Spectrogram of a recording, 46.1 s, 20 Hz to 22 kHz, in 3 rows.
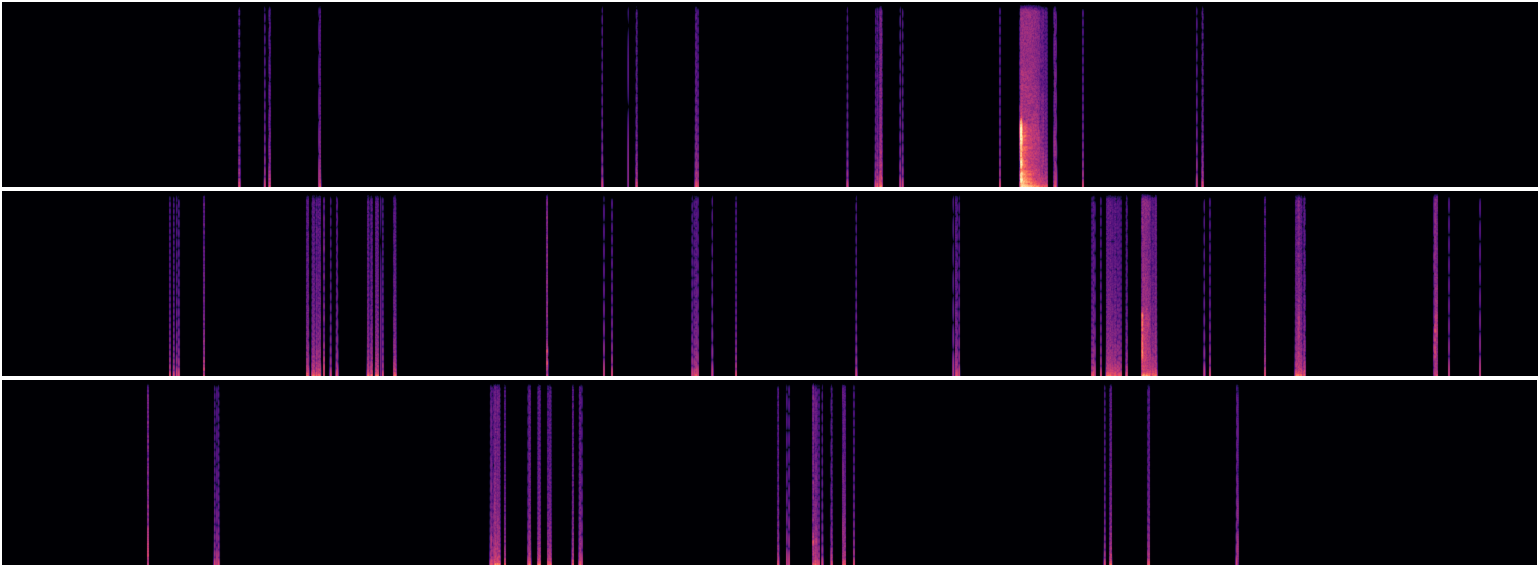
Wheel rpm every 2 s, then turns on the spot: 0, 0, 0, 0, 0, 0, 0, 0, 0, 0, 0, 0, 0, 0, 0, 0, 0, 0, 0, 0, 0, 0, 0.
none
